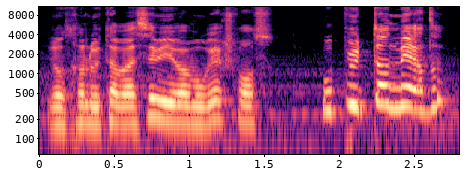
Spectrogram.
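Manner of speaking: very high, loud panicked yelling; frantic shouting. Real, not acted. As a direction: yell in full panic. Frantic panic during attack.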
